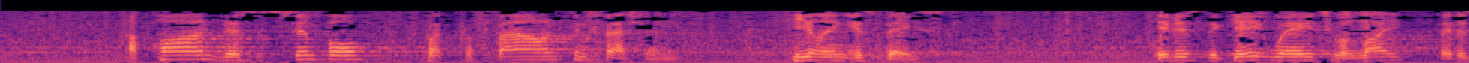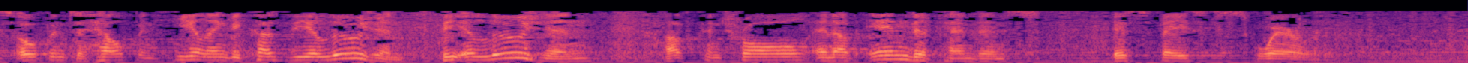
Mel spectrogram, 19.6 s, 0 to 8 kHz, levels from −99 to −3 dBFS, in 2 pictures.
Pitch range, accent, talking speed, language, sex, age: 125-165 Hz, American, 110 wpm, English, male, 40-59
